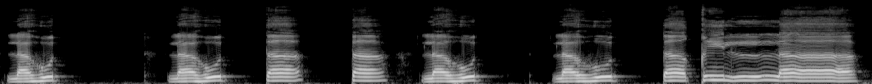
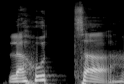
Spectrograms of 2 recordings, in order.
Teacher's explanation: Huruf ta yang bersabdu, tak perlu kita wujudkan hams tu. Sifat hams tu ada semula jadi dalam tu, cuma ianya tidaklah dalam keadaan yang kuat, bunyi yang sampai yalah lahutta. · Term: syiddah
